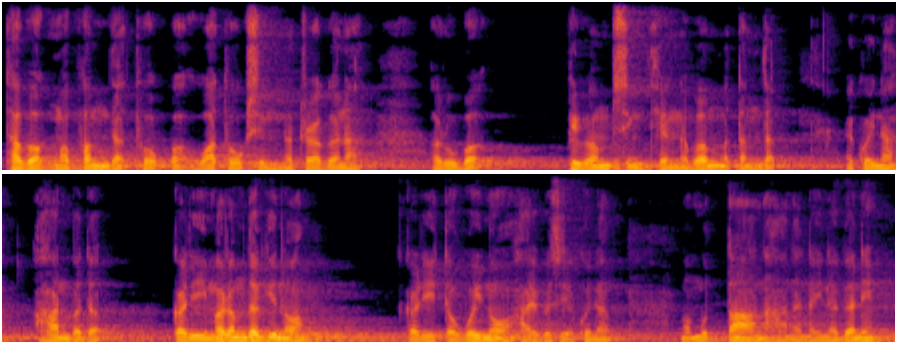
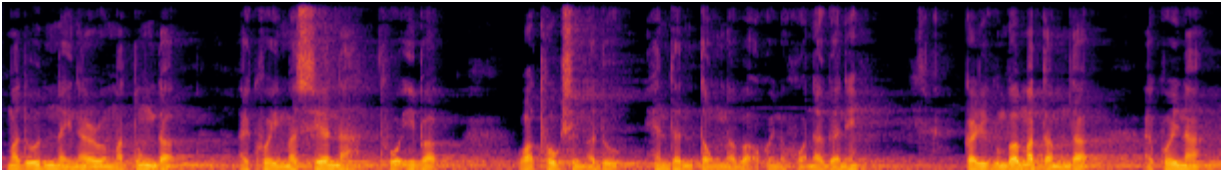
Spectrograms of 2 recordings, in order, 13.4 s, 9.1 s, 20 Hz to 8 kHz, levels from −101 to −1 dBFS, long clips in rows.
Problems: echo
